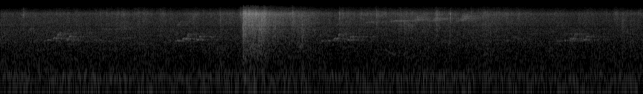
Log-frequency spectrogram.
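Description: Woodland ambience: a steady hiss with a bird repeating a short call every two to three seconds and a few higher chirps. About five seconds in, a sudden brief burst of rustling noise, the loudest sound.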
